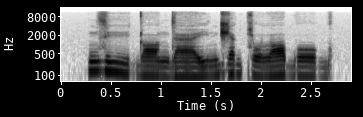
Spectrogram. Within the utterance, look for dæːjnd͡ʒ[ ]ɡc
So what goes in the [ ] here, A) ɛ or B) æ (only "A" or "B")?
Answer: B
